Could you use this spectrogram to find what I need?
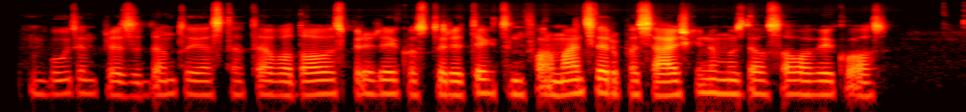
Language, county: Lithuanian, Alytus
